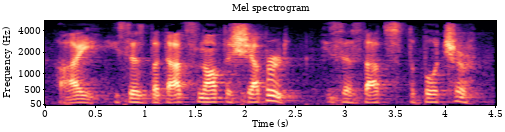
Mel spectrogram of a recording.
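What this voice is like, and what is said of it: Weak put-on Irish accent. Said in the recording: “I'm not good in an Irish accent”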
